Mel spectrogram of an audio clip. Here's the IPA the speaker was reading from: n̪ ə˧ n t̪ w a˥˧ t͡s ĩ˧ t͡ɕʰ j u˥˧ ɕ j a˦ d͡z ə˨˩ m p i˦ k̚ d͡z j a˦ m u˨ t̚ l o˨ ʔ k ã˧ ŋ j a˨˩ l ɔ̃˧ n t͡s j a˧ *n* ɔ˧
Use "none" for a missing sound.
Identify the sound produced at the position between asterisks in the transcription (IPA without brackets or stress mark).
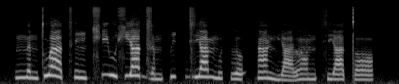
t̪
